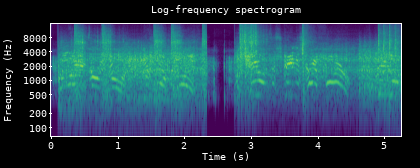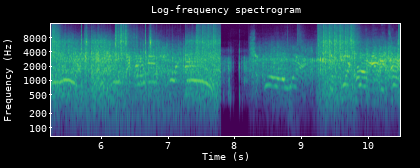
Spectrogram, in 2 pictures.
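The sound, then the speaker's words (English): Machine-gun fire and explosions in the military shooter video game Call of Duty: Ghosts: loud, nearly unbroken bursts of automatic gunfire with shouted voices over the top, pausing only briefly twice. “We're under heavy fire, Command!”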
